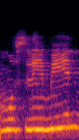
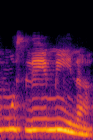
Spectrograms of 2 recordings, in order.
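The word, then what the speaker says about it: مسلمين: Sebenarnya muslimin tu muslimina sebenarnya. Tapi dia tak, bila dia bercakap dia tak payah baca, dia tak payah bunyikan na tu.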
